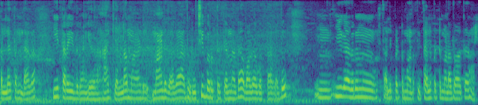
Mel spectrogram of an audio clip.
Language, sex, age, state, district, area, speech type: Kannada, female, 45-60, Karnataka, Koppal, rural, spontaneous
